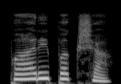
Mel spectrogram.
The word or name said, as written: ಪಾರಿಪಕ್ಷ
